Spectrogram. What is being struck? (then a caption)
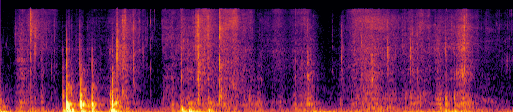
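Corrugated cardboard box. Gloved fingertips tap and scratch the top of a medium, closed, hollow corrugated cardboard box sealed with clear packing tape and lying on a table. A quick cluster of dull, hollow thumps lands early, followed by softer scratchy rubbing and faint low taps that fade into quiet.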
